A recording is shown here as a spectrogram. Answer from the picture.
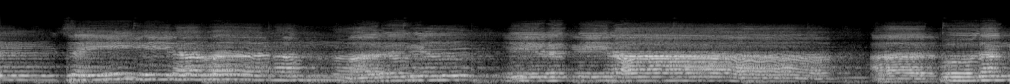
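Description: A man singing a slow Tamil devotional hymn into a public-address microphone, drawing out long, wavering notes in a chant-like melody over a steady low held note. He pauses briefly for breath about halfway through and again near the end.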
